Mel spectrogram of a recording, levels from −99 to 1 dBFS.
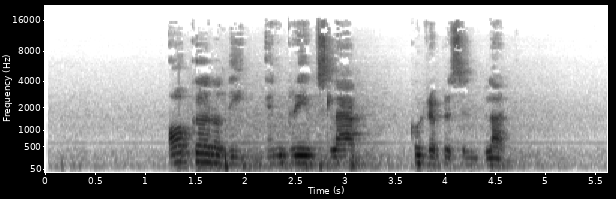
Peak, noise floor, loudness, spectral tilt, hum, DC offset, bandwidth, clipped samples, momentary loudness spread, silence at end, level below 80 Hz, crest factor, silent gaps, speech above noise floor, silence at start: -2 dBFS; -53 dBFS; -16 LUFS; -5 dB/octave; none; under 0.1%; 16 kHz; under 0.1%; 10 LU; 1 s; -48 dBFS; 16 dB; none; 38 dB; 1.25 s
